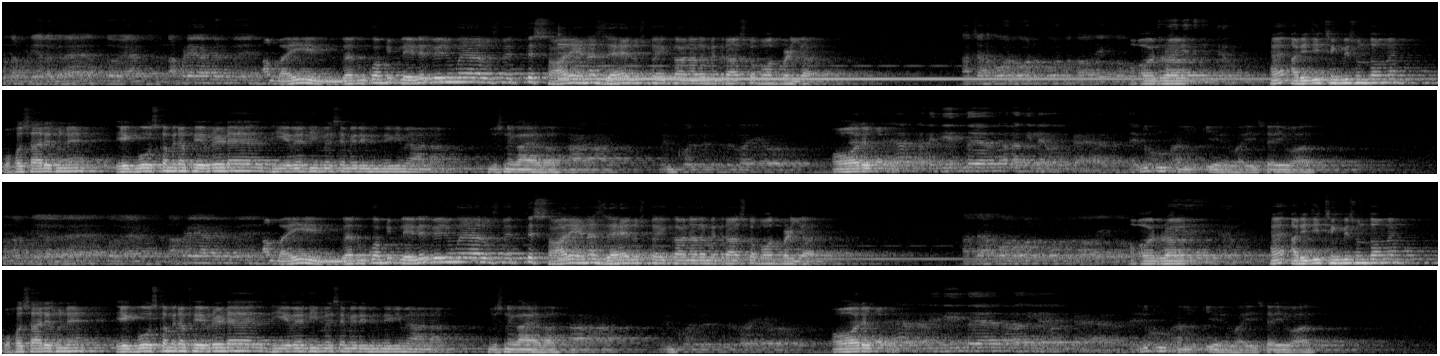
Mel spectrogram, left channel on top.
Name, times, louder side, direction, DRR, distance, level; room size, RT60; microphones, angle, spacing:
voice 1, 0.0-2.6 9.6-12.4 20.0-20.5 20.9-22.3 22.8-26.3, left 1 dB, 50° left, -2 dB, 2.0 m, -33 dB
voice 2, 2.6-8.2 11.3-11.9 12.7-14.0 14.4-15.2 15.5-18.8 19.2-20.0 21.0-21.1 22.7-23.3 25.7-27.5, equal, 5° right, 5 dB, 0.3 m, -22 dB
sound 1, 5.6-17.5, left 11 dB, 90° left, 0.5 m, -32 dB
11.0 x 7.0 x 6.4 m, 2.2 s
head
